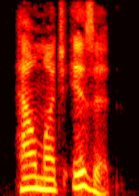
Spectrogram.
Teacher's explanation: Notice that the main sentence stress falls on “is” in this question.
